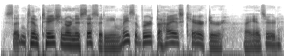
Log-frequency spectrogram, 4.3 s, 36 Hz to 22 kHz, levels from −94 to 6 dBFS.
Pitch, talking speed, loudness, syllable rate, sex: 125 Hz, 155 wpm, -18 LUFS, 5.9 syllables/s, male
